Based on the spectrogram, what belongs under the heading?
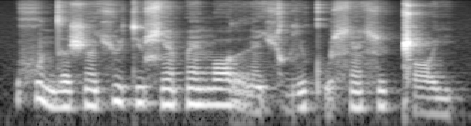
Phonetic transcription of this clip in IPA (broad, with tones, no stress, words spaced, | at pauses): xʷə˦˨ndəː˨ ʃə̃ː˨çy˦˨ty˦˨ ɕɛ̃˦ pɛ̃˦ŋɔː˦rɛ̃˨çɔ˦˨ɡ ly˦kʷʼə˨ ɬɛ̃˦ɬy˦ ǁɔ˨j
